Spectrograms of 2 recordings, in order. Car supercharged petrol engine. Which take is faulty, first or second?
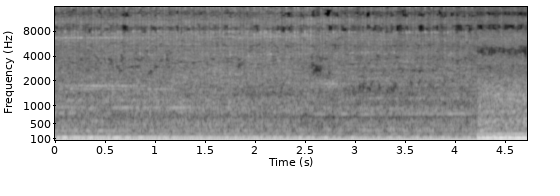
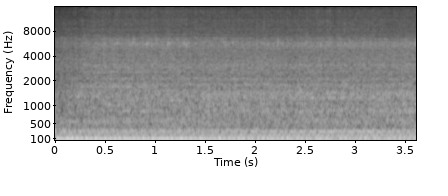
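second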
